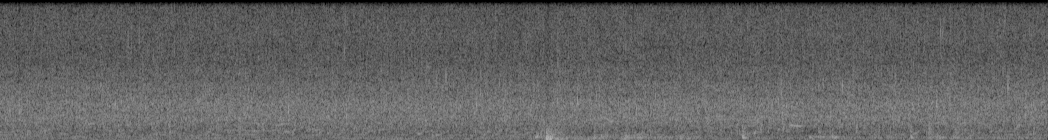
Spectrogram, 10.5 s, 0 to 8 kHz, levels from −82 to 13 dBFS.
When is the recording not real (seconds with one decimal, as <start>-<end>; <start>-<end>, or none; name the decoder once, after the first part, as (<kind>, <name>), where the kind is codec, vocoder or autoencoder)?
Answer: none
